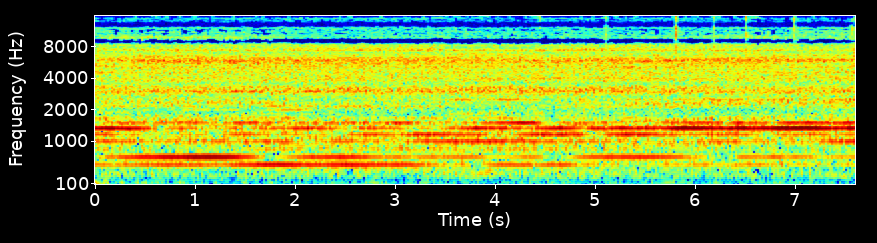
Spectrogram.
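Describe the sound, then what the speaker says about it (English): A steady, droning siren in the Roblox game Twisted wails continuously at moderate distance, its tones holding level over a low hum. "I'm hearing sirens."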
